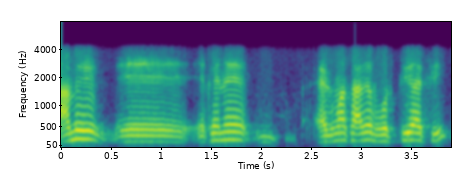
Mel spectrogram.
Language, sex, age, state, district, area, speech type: Bengali, male, 45-60, West Bengal, Dakshin Dinajpur, rural, conversation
